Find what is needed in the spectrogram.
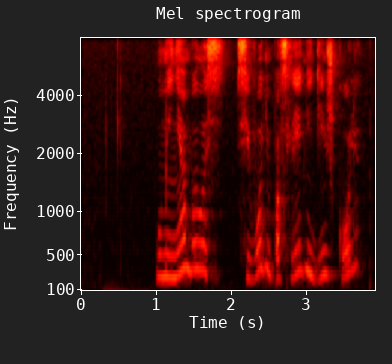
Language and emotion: Russian, neutral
